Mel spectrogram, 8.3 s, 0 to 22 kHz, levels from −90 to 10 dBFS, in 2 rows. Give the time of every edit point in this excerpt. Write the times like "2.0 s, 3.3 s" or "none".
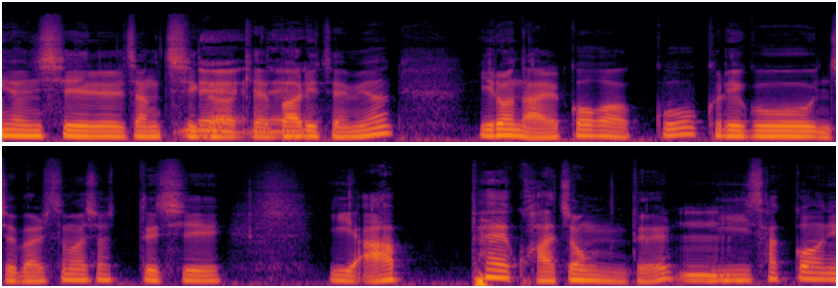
none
